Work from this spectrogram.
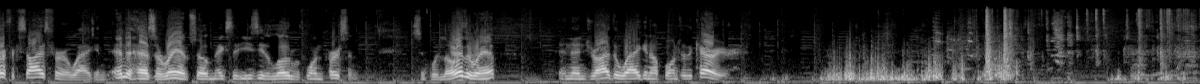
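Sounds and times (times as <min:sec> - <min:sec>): background music with bass: 0:00.0 - 0:12.0
electric motor and tires rumbling: 0:07.7 - 0:12.0.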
